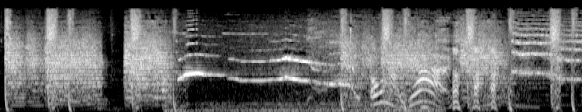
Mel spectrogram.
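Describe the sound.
A dog named Riley howls and yips in wavering, rising and falling tones over a loud pop song with a steady beat, its voice sliding in arcs alongside the music.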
